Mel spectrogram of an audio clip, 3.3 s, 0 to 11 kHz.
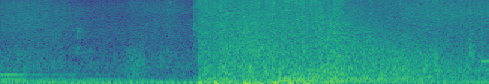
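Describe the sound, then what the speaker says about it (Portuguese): A burst of gunfire in GTA 5 roleplay at an army base breaks out suddenly partway through, a dense rattling volley that stays loud after a quieter stretch of game ambience. "Deu os tiros."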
